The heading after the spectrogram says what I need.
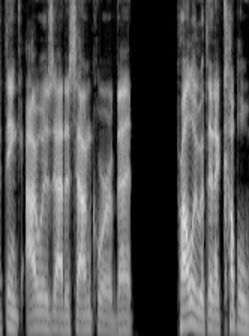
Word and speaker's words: SoundCorps: let's go ahead and get this right it's pronounced sound core like aeric core Marine core um Peace core sound C RPS sound core and not to just come out the gate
